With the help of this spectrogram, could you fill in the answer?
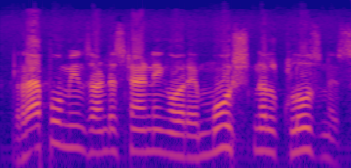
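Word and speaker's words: rapport: greedy and plundering rappo r-a-p-p-o-r-t the t is silent rappu means understanding or emotional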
